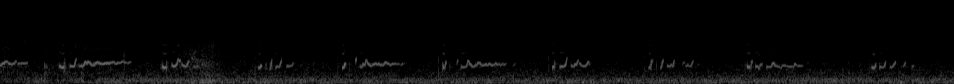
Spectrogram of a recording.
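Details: Short warbled chirping notes from a male Abyssinian guinea pig on waking, repeated about once a second in a steady series over low room noise.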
